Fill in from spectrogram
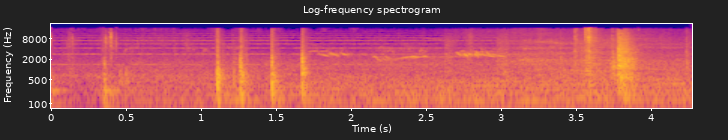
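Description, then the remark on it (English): Four quick, evenly spaced knocks on an apartment door ring out fairly loud, followed by a quieter stretch with faint chirping tones and a couple of soft thuds near the end. “Being we were familiar with this apartment, I didn't hesitate to knock on the door and ask, you know, if my brother was there.”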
